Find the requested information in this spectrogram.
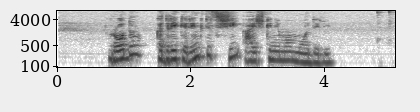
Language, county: Lithuanian, Tauragė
